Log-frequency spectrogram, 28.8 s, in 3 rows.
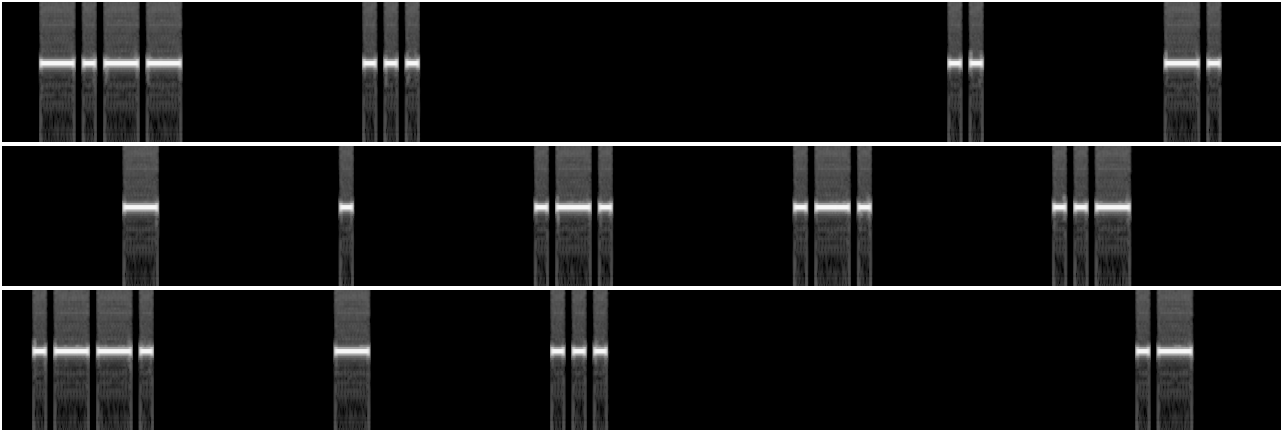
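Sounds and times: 
morse code at 5 wpm: 0:00.3 - 0:01.4, 0:02.7 - 0:03.2, 0:07.1 - 0:07.4, 0:08.7 - 0:09.2, 0:10.5 - 0:10.8, 0:13.6 - 0:14.2, 0:15.6 - 0:16.1, 0:17.5 - 0:18.1, 0:19.4 - 0:20.4, 0:21.7 - 0:22.0, 0:23.3 - 0:23.8, 0:27.7 - 0:28.2.

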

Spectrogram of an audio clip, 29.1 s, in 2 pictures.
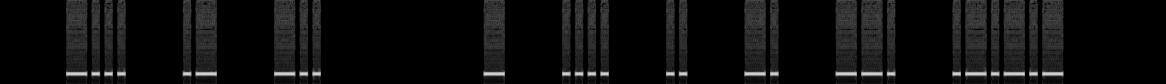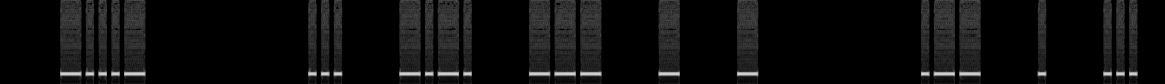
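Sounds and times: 
morse code at 5 wpm: 0:00.8 - 0:01.6, 0:02.3 - 0:02.7, 0:03.4 - 0:04.0, 0:06.1 - 0:06.4, 0:07.0 - 0:07.6, 0:08.4 - 0:08.6, 0:09.3 - 0:09.8, 0:10.5 - 0:11.2, 0:11.9 - 0:13.3, 0:15.4 - 0:16.4, 0:18.4 - 0:18.9, 0:19.6 - 0:20.5, 0:21.2 - 0:22.1, 0:22.8 - 0:23.1, 0:23.8 - 0:24.1, 0:26.1 - 0:26.9, 0:28.4 - 0:28.8.

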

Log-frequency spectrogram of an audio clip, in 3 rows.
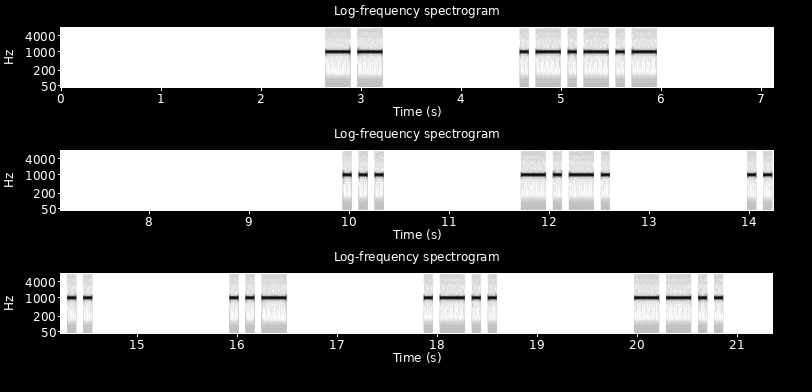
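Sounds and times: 
morse code at 5 wpm: 0:02.7 - 0:03.2, 0:04.6 - 0:06.0, 0:10.0 - 0:10.4, 0:11.7 - 0:12.6, 0:14.0 - 0:14.6, 0:16.0 - 0:16.5, 0:17.9 - 0:18.6, 0:20.0 - 0:20.9.

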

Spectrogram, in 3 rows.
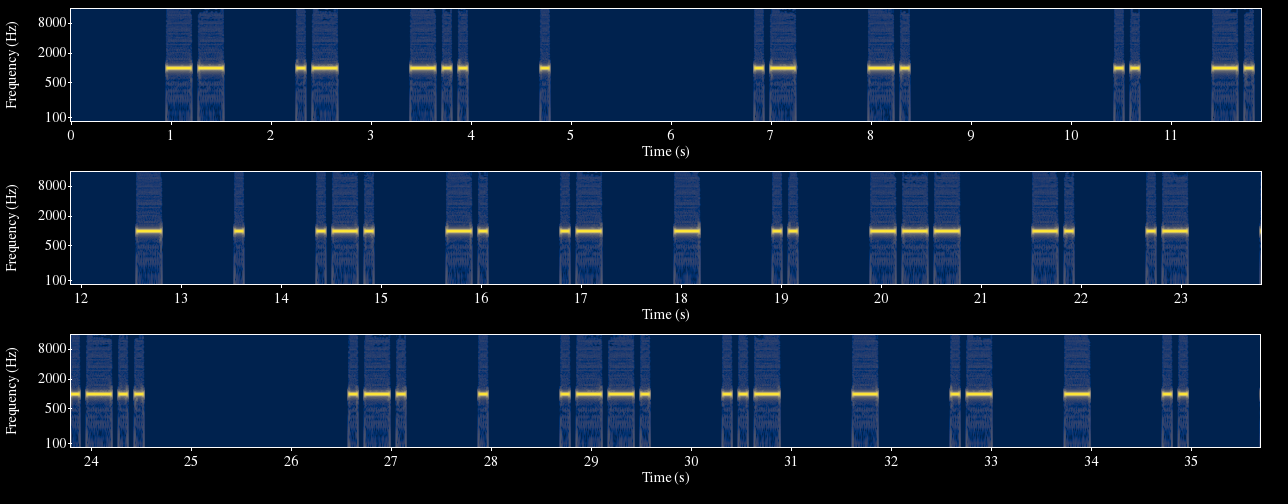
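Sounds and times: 
morse code at 5 wpm: 0:01.0 - 0:01.6, 0:02.2 - 0:02.7, 0:03.4 - 0:04.0, 0:06.8 - 0:07.3, 0:08.0 - 0:08.4, 0:10.4 - 0:10.7, 0:11.4 - 0:11.8, 0:12.6 - 0:12.8, 0:14.4 - 0:15.0, 0:15.6 - 0:16.1, 0:16.8 - 0:17.2, 0:17.9 - 0:18.2, 0:18.9 - 0:19.2, 0:19.9 - 0:20.8, 0:21.5 - 0:22.0, 0:22.6 - 0:23.1, 0:23.8 - 0:24.6, 0:26.6 - 0:27.2, 0:28.7 - 0:29.6, 0:30.3 - 0:30.9, 0:31.6 - 0:31.9, 0:32.6 - 0:33.0, 0:33.7 - 0:34.0, 0:34.7 - 0:35.0.

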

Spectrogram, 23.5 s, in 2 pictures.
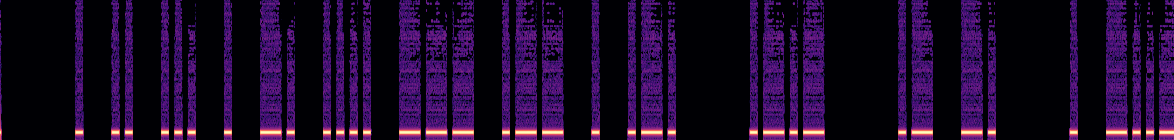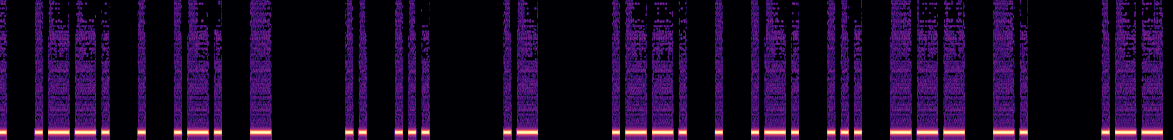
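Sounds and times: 
morse code at 5 wpm: 0:00.8 - 0:06.8, 0:07.5 - 0:08.4, 0:09.0 - 0:10.0, 0:10.7 - 0:14.6, 0:15.2 - 0:16.1, 0:16.8 - 0:17.2, 0:17.9 - 0:22.2, 0:22.8 - 0:23.4.

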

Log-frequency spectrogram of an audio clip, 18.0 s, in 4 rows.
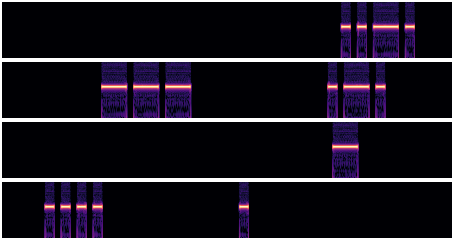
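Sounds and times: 
morse code at 5 wpm: 0:03.4 - 0:04.2, 0:05.5 - 0:06.4, 0:07.8 - 0:08.4, 0:12.3 - 0:12.6, 0:13.9 - 0:14.5.

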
